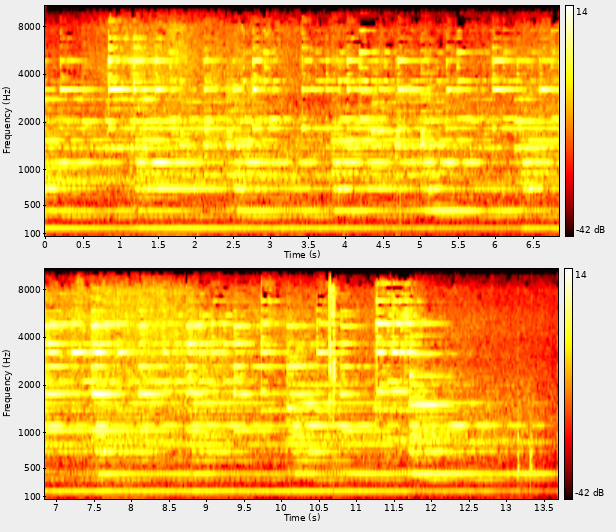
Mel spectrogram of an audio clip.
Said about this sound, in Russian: А вот видите, я дожила ее внучкой, вот для того, что теперь такой колокольный. Я не могу сказать, что это у нас малиновый звон, но все-таки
